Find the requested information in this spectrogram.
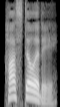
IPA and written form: hɑstˈɪləti (hostility)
